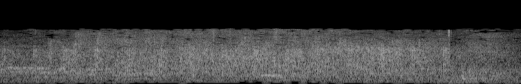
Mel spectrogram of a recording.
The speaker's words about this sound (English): So I think I should embarrass them and ask them to stand so that you can give them a round of applause. There they are over there.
